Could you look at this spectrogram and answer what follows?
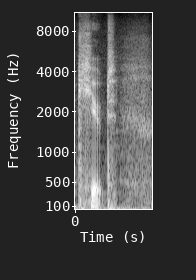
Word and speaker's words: Qt: be covering it's called cute it's spelled QT but it's pronounced cute and when you search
